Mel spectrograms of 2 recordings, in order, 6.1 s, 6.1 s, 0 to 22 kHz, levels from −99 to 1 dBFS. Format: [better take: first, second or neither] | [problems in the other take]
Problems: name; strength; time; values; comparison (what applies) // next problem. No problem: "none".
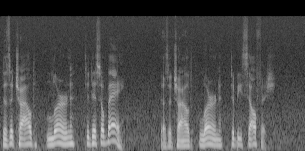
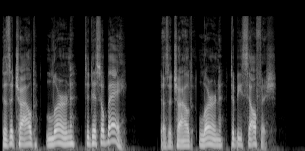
second | hiss; faint; throughout; 20 dB below the speech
